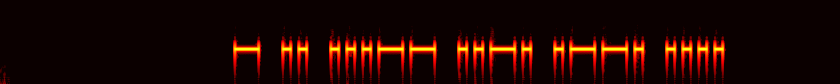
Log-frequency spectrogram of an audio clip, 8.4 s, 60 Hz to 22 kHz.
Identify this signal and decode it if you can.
Morse code, heard as a keyed tone, about 15 wpm, 700 Hz. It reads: TI3FPH
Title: DXCC-100 Call Signs - 6 Characters - 15wpm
